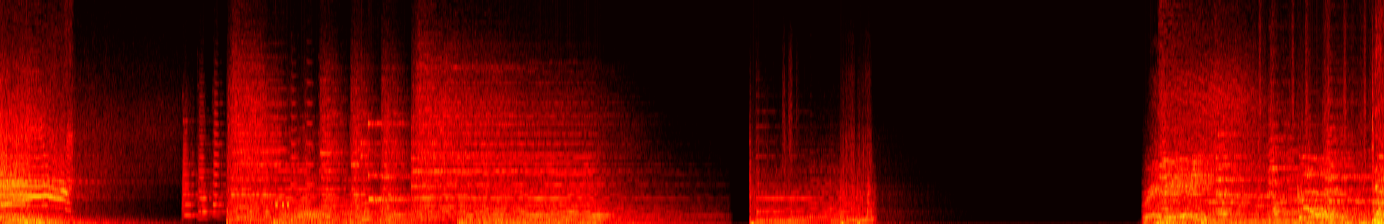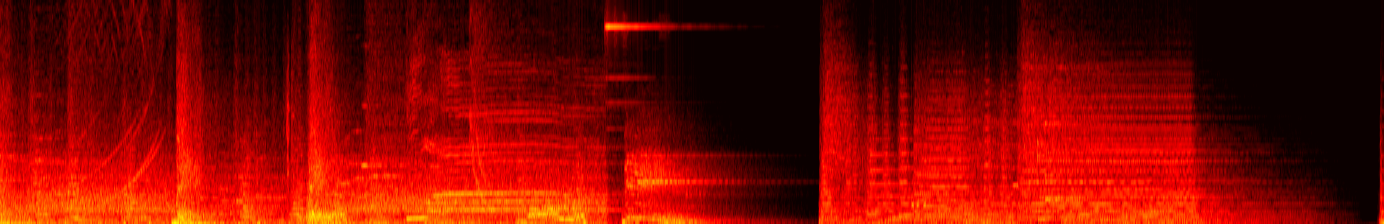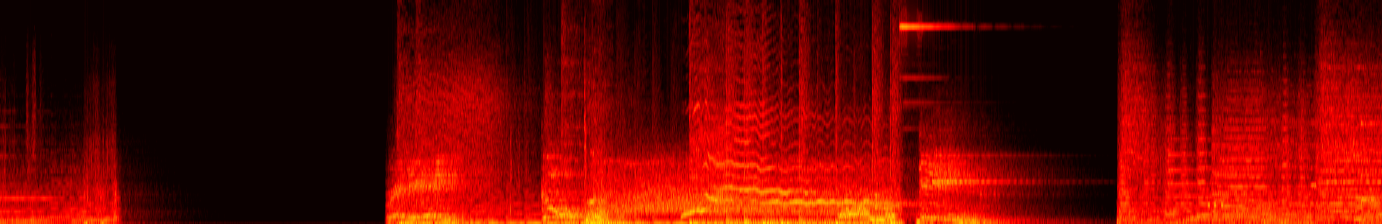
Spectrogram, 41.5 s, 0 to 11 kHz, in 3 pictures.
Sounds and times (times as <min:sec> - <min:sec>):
Music: 0:00.0 - 0:08.8, 0:11.5 - 0:21.0, 0:22.0 - 0:29.0, 0:31.6 - 0:38.2, 0:38.8 - 0:41.5
Smash, crash: 0:13.0 - 0:14.4, 0:15.1 - 0:18.6.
